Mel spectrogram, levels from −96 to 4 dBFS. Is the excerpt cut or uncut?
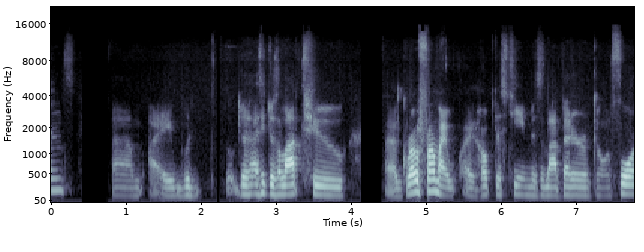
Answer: uncut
